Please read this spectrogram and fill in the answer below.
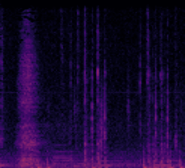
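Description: Light, quick clicks and taps of small plastic model-kit parts handled between the fingers, over soft background music.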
